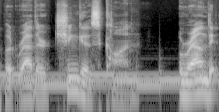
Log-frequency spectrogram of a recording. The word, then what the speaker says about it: Genghis Khan: founder of the mongolian empire's name is not pronounced genghis khan but rather chingas khan around 8 percent of males in the entire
